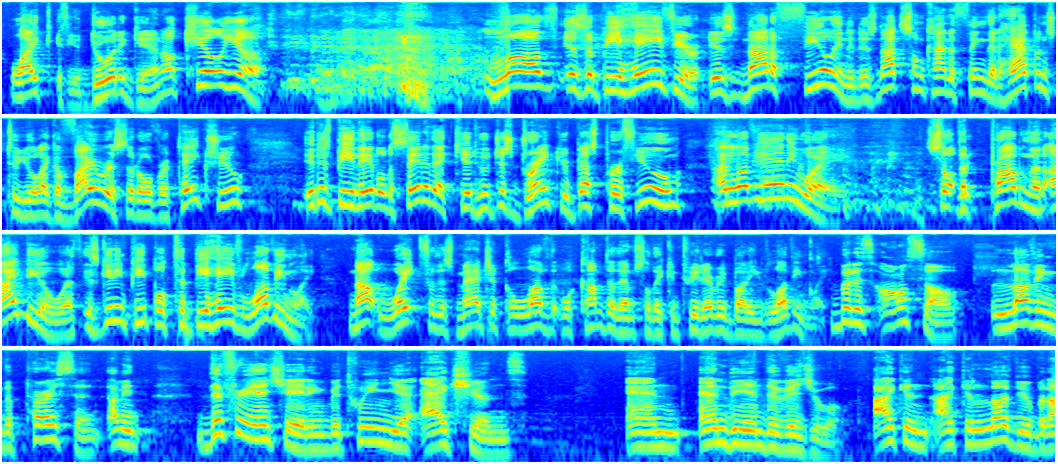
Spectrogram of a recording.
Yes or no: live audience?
yes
